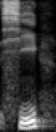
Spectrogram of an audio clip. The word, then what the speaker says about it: Xi: His surname is Xi, which it starts with X. And the X sound in Chinese, to give you a very basic explanation of this sound, it's like halfway between a sh and a So, you can literally try this with your mouth. First, go sh and then go s and then go halfway in between.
